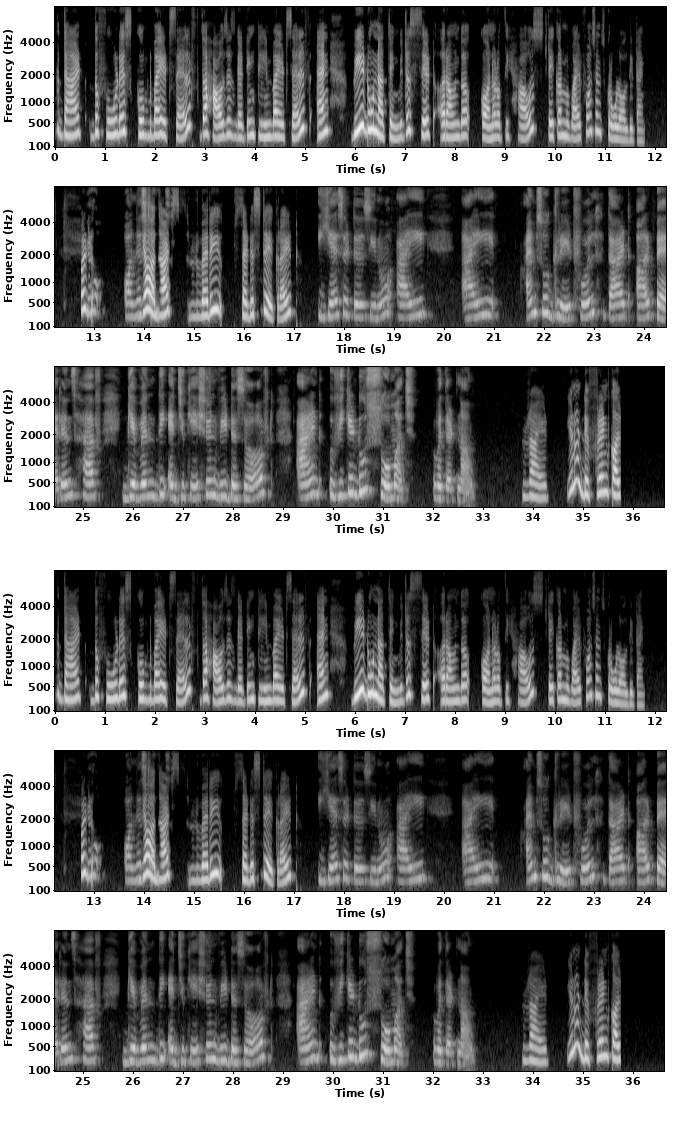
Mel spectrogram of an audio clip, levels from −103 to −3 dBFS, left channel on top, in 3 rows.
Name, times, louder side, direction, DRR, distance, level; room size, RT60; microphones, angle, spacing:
voice 1, 0.0-5.7 5.9-8.3 8.5-11.8 12.7-12.9 13.9-14.6 14.9-15.6 15.9-16.9 33.8-34.3 34.7-35.7, left 2 dB, 50° left, 4.7 m, -24 dB
voice 2, 13.6-14.3 17.5-19.6 20.3-21.1 21.6-31.6 32.0-32.8, left 3 dB, 80° left, 7.0 m, -32 dB
head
